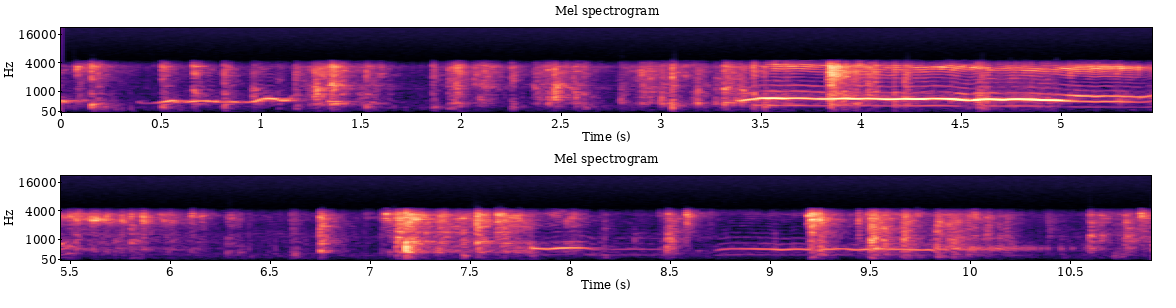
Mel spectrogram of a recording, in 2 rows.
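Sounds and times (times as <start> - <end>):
toddler cooing: 3.3 - 5.6, 7.7 - 10.2.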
